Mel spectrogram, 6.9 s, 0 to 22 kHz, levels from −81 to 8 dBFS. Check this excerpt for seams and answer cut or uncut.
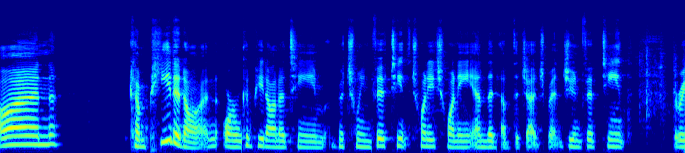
cut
